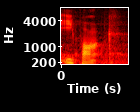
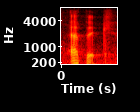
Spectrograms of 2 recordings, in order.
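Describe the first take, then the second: First: The word sounds like 'ee-pock'. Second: The word sounds like 'epic'. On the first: "I'm gonna keep saying epoch" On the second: "Apparently it said like epic"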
